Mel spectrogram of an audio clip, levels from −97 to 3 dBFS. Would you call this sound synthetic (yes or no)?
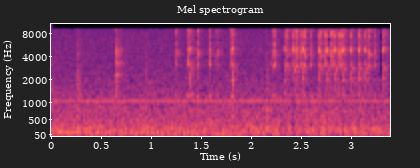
no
